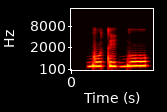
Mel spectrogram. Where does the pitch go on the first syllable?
low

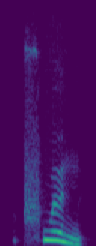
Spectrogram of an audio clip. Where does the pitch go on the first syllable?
falling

